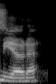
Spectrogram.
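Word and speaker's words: Mioda: Sometimes I do, but then I confuse myself if it's me or my Yeah, it's Miota.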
